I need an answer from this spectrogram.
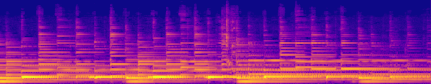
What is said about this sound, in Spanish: Están los novena mayor que son como una alegría ya como wow, Dios, la naturaleza, el universo, que suenan así.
